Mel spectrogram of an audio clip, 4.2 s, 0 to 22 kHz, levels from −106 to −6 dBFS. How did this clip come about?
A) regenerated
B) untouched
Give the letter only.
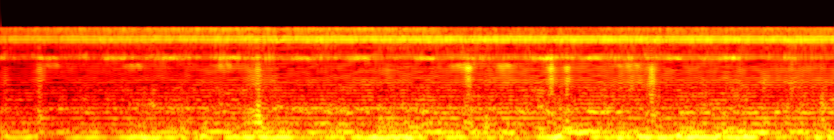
A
